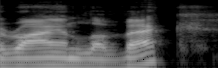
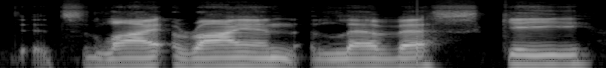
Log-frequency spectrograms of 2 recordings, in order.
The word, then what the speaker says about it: Ryan Levesque: Yeah, for surveying and customer interviewing in particular, I would read Ask by Ryan Levesque. It's Ryan Levesque, or that's how it's pronounced, or You written put down.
